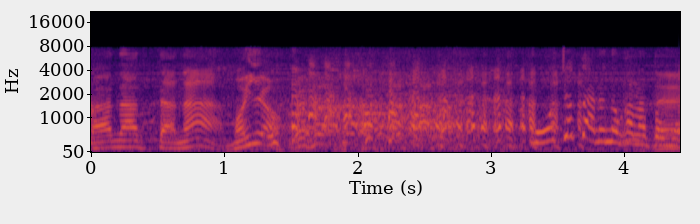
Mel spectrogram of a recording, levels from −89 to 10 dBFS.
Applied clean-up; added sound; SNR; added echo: none; none; none; none.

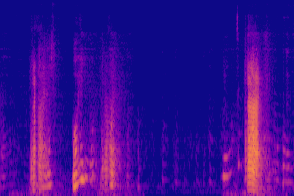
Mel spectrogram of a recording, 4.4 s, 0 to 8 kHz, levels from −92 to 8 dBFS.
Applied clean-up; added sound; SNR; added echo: neural mask model DeepFilterNet 3.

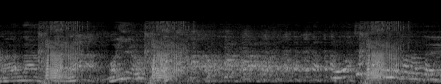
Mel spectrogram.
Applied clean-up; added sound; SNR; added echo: none; Fart; 1 dB; reverberation time 0.6 s.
